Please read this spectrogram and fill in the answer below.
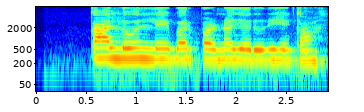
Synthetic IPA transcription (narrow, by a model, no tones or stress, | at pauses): kaːloːnleːbəɾpɐɾnad͡ʒɐɾuːɾiɦɛkaː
